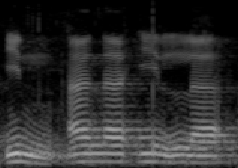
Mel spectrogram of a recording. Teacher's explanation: ana walaupun ada alifnya dibaca pendek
